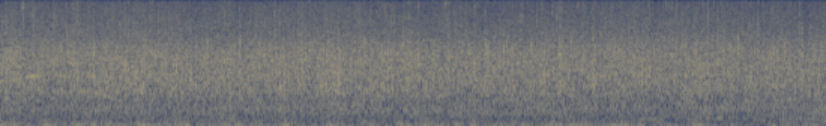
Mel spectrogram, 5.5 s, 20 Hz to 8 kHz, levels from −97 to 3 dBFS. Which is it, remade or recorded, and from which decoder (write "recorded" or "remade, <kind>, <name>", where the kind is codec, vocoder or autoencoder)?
recorded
